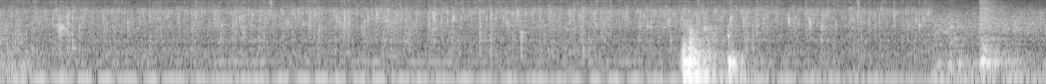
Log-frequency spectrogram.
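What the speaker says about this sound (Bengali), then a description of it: "এদিকে চলছে মাছ ভাজা।" Fish fries in a pan as a quiet, steady sizzle, with a couple of louder bursts of crackling and a knock partway through, heard close with no talk.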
